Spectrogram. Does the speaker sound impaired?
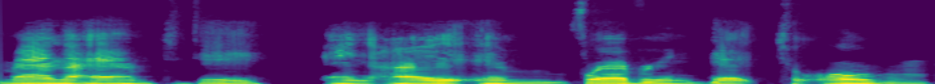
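Yes: spinal muscular atrophy type 2.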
